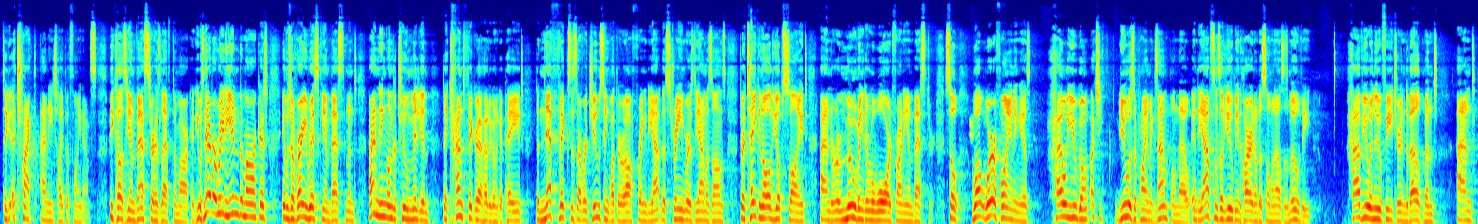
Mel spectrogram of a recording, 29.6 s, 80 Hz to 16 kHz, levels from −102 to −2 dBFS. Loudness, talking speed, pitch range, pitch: -20 LUFS, 200 wpm, 140-185 Hz, 160 Hz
